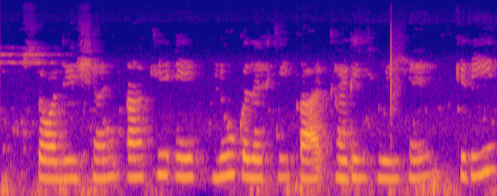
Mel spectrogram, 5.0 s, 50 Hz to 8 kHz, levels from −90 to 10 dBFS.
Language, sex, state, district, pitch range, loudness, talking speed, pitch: Hindi, female, Madhya Pradesh, Dhar, 240-260 Hz, -17 LUFS, 155 wpm, 250 Hz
